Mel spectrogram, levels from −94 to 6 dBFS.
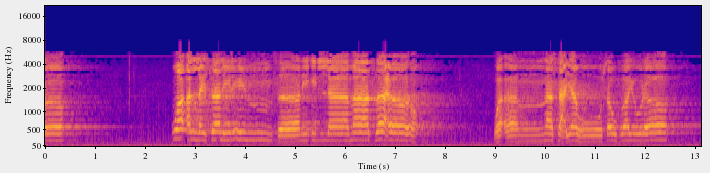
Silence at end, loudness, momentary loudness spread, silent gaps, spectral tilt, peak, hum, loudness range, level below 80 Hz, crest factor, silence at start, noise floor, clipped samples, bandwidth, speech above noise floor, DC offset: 0.35 s; -14 LUFS; 15 LU; none; -4 dB/octave; 0 dBFS; none; 4 LU; -52 dBFS; 18 dB; 0 s; -49 dBFS; under 0.1%; 8 kHz; 34 dB; 0.6%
